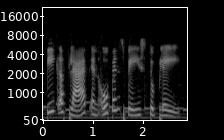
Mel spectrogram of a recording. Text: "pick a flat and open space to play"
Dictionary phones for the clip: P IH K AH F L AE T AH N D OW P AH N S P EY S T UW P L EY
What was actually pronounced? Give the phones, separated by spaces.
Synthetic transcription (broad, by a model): P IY K AH F L AE T AH N D OW P AH N S P EY S T UW P L EY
